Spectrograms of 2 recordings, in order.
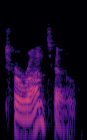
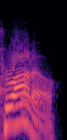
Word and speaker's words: Toronto: it's like pronouncing Toronto, because some people who live near it's Toronto. will insist Toronto. there is no second T in Toronto.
